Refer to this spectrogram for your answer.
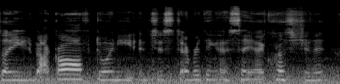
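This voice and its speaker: A woman's very fast speech, with audible room echo and noticeable background noise. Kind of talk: personal vlog monologue. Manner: hesitant, many fillers.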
